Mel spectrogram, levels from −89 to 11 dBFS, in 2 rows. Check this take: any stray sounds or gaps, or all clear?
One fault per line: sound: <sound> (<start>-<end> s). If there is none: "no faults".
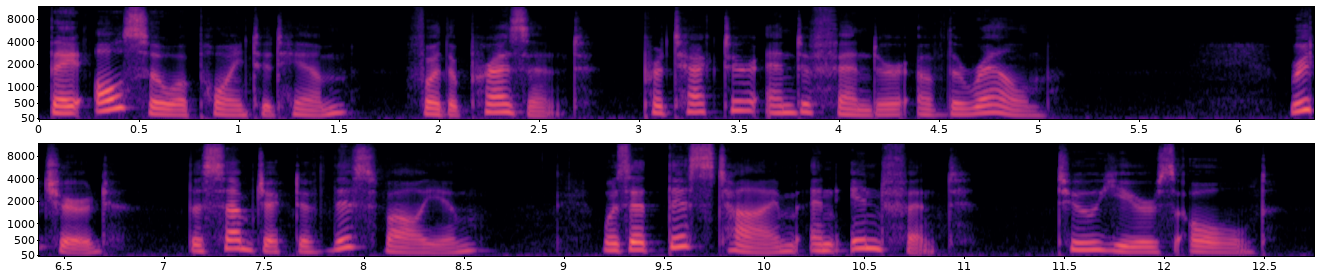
no faults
